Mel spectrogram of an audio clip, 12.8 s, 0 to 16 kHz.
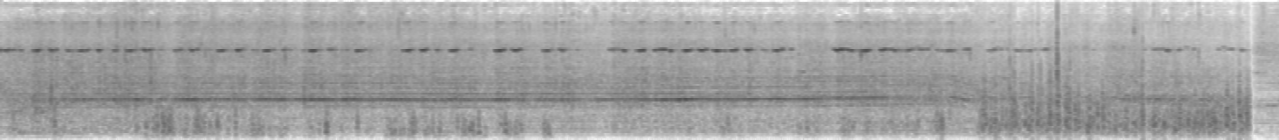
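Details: Steady high-pitched squeal near 1 kHz with thin whistle while rolling: sand or stone wore a groove into the brake disc, leaving a ridge on the pad; sanding the ridge stopped it, disc needs machining.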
